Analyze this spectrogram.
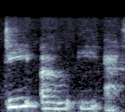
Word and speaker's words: DOES: And she talks about DOES. I love a good acronym. Does, but I like pronouncing it as does, as in the female deer.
